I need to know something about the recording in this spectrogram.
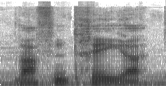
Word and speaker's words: Waffenträger: I should say Waffenträger. That's the only way how to pronounce it.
